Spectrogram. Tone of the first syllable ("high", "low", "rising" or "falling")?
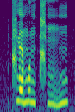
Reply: falling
